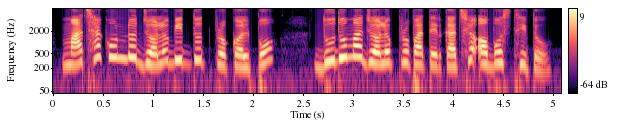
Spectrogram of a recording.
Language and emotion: Bengali, neutral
